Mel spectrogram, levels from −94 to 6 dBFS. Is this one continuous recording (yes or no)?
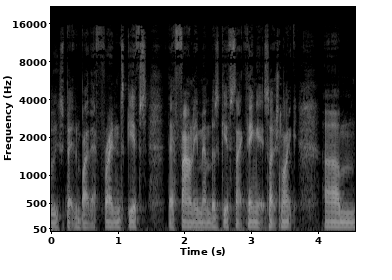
no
